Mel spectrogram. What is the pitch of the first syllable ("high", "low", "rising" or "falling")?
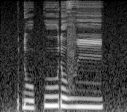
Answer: low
